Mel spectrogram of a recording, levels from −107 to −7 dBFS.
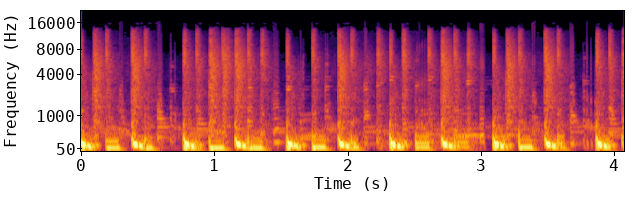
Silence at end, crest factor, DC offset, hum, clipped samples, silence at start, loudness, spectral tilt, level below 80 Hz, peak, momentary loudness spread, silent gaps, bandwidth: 0.05 s; 16 dB; under 0.1%; none; under 0.1%; 0 s; -17 LUFS; -6.5 dB/octave; -24 dBFS; 0 dBFS; 1 LU; none; 13.5 kHz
